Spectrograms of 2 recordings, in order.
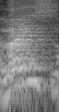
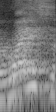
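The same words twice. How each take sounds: First: ライス begun with a plain L; ライス with L, not R; L sound. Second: ライス begun with an English R; ライス with R as in rice; R sound. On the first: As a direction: say ライス with tongue tip up for L. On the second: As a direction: say ライス with rounded, curled R. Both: Shown as a demonstration. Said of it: "これRかな、Lかな".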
